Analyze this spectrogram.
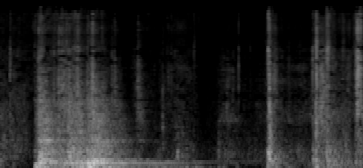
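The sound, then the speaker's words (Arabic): A heavy door leading onto the right-hand veranda scrapes open with a low grinding rumble lasting a couple of seconds, then a sharp bang and a second knock as it swings shut, with no talking. “هنا الباب الداخل على البرند اليمين”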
